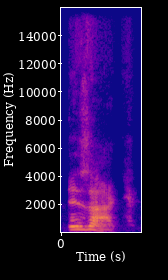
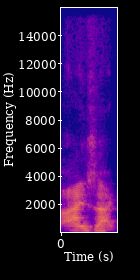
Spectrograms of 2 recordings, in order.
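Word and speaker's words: Isack: Uh I believe his his name is now pronounced Isak and not Isaac as I um have been saying.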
